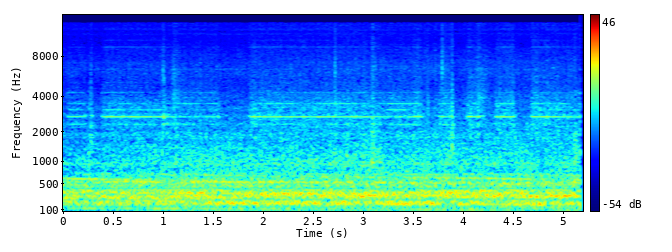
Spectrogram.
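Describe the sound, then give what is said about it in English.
A Humvee engine drones loudly and steadily from inside the cab while driving and ramming other cars from behind to push them aside, a constant low rumble with a whining mechanical hum. No one speaks. “Again, we're watching from inside a Humvee.”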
